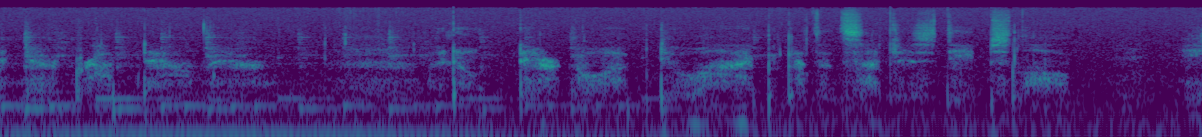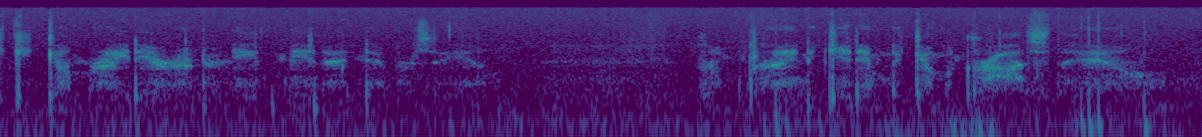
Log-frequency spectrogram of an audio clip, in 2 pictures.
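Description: A man talking in a whisper close to the microphone. Soft background music fades out in the first couple of seconds.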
